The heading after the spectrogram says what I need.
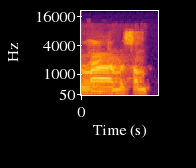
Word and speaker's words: Lymous: not it right uh my name is lima police department i've been there approximately 20 years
